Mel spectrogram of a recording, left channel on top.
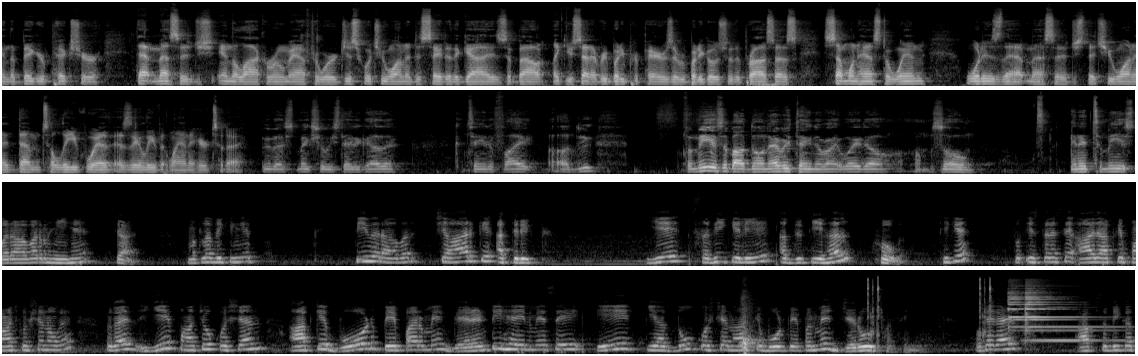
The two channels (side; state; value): both; different; correlation 0.00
